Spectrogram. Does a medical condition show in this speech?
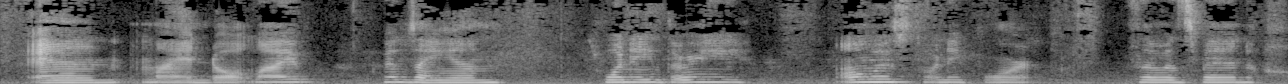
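Yes: Friedreich's ataxia.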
